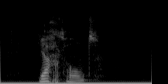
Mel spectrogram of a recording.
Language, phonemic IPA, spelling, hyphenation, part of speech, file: Dutch, /ˈjɑxt.ɦɔnt/, jachthond, jacht‧hond, noun, Nl-jachthond.ogg
- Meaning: hunting dog, hound (dog used for hunting)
